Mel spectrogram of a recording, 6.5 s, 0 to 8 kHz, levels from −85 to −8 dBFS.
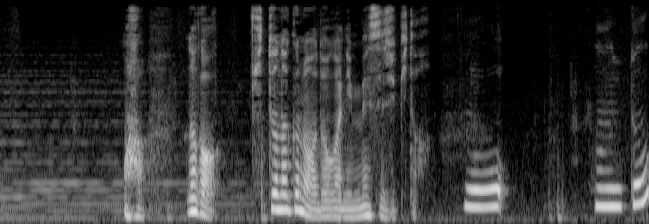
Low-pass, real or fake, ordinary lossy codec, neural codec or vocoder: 7.2 kHz; real; none; none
